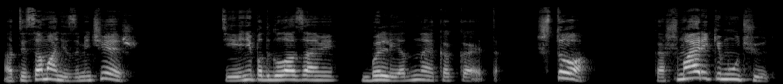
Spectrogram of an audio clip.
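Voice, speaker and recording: A woman's voice: mid-range voice, unhurried, a little mellow, lightly acted. A woman voicing a menacing, mocking husband in an audiobook, with a smug, taunting manner. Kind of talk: audiobook character voice.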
